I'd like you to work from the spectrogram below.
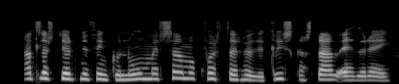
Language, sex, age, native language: Icelandic, female, 16, Icelandic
